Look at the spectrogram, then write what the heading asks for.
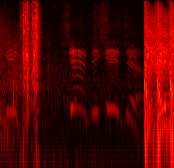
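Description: Bursts of gunfire from enemies in a cooperative military video game sound in two loud clusters, one brief near the start and a heavier one at the end. A voice talks briefly between the bursts.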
